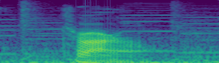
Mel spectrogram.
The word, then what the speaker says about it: Toronto: be torontonians a torontonian one of the telltale signs of a real torontonian is by how we actually say Toronto when I say it to non- torontonians I will enunciate Toronto all three syllables but really among locals it's Toronto Toronto Toronto all right simu where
